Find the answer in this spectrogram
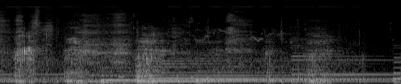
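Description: Background music with held tones, over a few hoof steps of a horse being led at a walk on dirt.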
